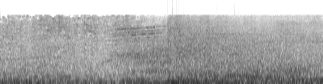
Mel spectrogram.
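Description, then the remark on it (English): A loud crash of a glass dome bursting apart, a dense roar of shattering debris and low booming rumble that swells midway and keeps raging without letting up. “The Alpha burst through the dome in a storm of shattered glassine.”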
